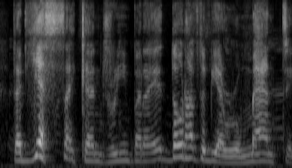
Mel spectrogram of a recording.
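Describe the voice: Speaking at a fairly quick pace, a man uses a fairly high pitch, lively intonation and a slightly mellow tone.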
